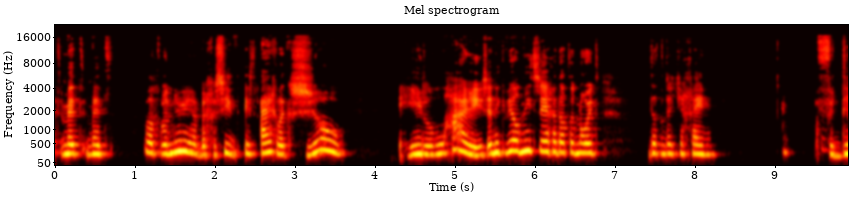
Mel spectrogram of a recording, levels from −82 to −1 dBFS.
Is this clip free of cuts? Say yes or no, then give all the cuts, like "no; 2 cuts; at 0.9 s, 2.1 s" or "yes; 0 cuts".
no; 1 cut; at 7.6 s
